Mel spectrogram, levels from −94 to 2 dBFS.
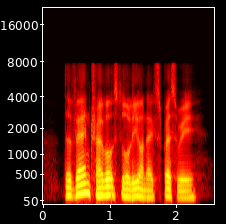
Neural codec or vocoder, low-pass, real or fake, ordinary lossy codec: codec, 16 kHz, 0.7 kbps, FocalCodec; none; fake; none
